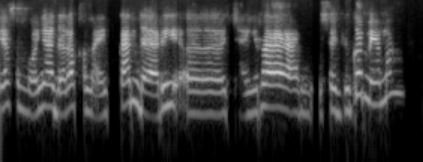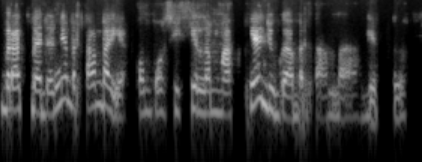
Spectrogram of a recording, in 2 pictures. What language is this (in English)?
Indonesian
